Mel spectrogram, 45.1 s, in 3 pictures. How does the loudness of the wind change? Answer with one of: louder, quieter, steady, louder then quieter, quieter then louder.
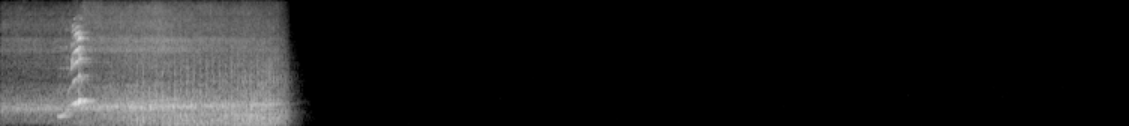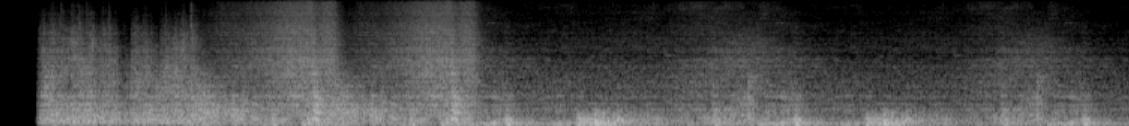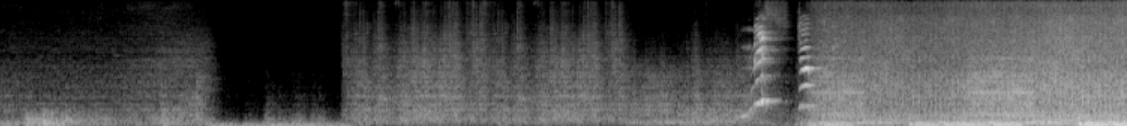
quieter.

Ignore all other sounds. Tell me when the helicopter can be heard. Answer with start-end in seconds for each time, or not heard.
0.0-3.9, 40.8-45.1.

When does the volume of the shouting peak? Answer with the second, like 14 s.
1 s.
